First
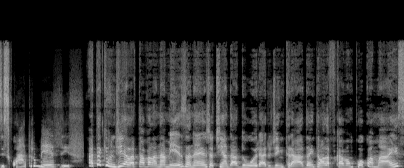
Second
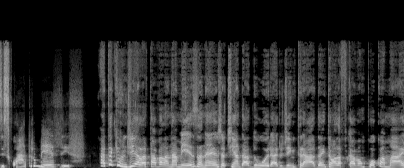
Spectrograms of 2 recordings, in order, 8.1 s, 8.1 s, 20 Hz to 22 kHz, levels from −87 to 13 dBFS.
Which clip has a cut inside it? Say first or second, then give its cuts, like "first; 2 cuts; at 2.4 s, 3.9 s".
first; 1 cut; at 1.7 s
